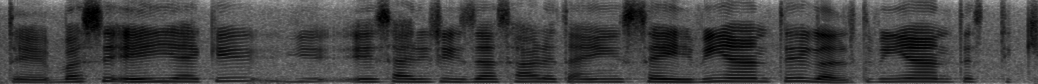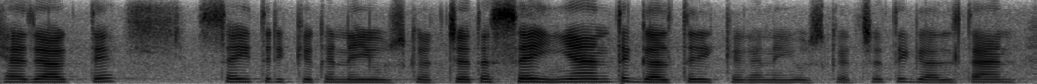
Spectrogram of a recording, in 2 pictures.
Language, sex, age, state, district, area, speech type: Dogri, female, 18-30, Jammu and Kashmir, Jammu, urban, spontaneous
